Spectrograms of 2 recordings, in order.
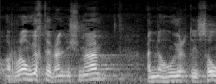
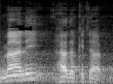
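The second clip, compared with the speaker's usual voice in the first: "ما لي" joined, a break, then "هذا الكتاب"; pause after lam; 4 dB louder than usual. Shown as a demonstration. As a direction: halt on maa-li before "هذا الكتاب". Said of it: "منهم من يقف على اللام".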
